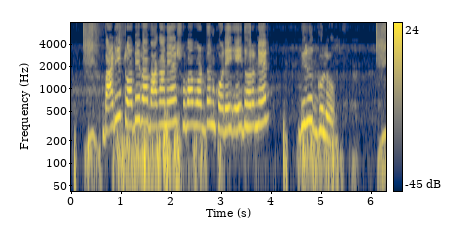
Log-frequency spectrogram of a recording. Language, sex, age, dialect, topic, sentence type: Bengali, male, 18-24, Rajbangshi, agriculture, question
